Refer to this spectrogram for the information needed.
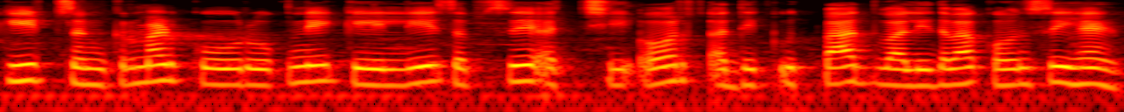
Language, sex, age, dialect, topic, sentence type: Hindi, female, 18-24, Awadhi Bundeli, agriculture, question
